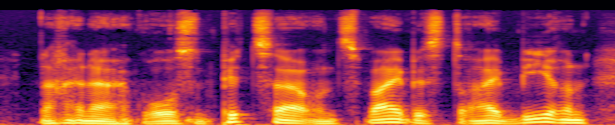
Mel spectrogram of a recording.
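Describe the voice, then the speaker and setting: The recording is very clean, with a silent background. A man speaks at a fairly slow pace in a very deep, low pitch, with vocal fry. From northwestern Germany, County of Bentheim. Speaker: podcast host and author. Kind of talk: scripted narration.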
